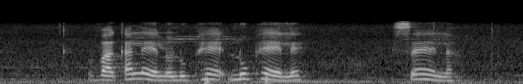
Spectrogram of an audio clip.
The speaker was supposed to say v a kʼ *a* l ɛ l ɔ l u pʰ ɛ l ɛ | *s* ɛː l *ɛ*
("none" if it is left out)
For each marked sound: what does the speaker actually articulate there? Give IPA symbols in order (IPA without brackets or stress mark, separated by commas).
a, s, a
